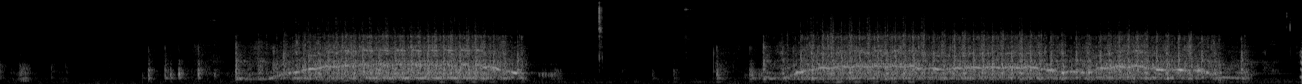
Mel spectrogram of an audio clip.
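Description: Sewing machine stitching a hood onto a quilted jacket, two sustained runs of steady whirring separated by a short pause, close and clear with no talk.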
